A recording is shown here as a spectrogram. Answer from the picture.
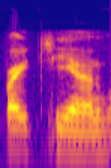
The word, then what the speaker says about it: Brighteon: It's cleaner, so we're going to be on Brighton instead of Brighteon, however you want to pronounce it.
